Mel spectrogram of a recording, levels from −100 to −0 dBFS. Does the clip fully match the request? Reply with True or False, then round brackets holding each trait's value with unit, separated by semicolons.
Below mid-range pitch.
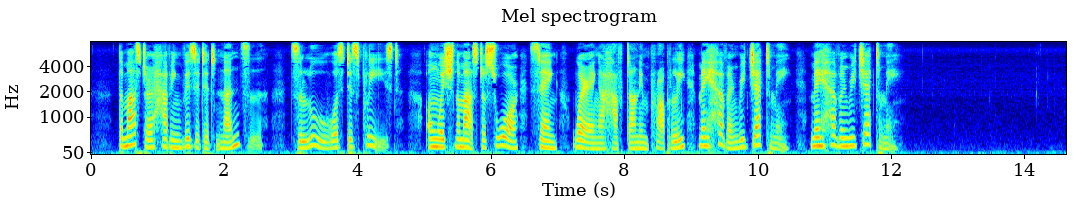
False (195 Hz)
